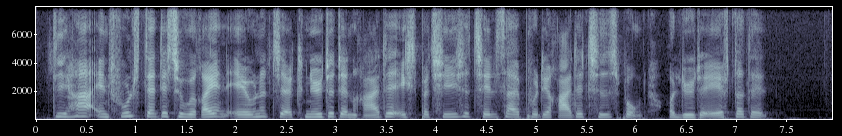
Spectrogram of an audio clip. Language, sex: Danish, female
